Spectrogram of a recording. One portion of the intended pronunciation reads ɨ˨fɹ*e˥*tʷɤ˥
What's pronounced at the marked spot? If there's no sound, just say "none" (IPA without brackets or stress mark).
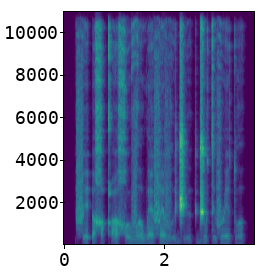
e˥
